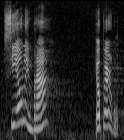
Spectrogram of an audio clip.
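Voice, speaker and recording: A woman's voice: extremely high pitch, lively intonation, unhurried, pushed and bright, exaggerated voice. A woman voicing a frustrated, impatient man who complains about his bad luck.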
